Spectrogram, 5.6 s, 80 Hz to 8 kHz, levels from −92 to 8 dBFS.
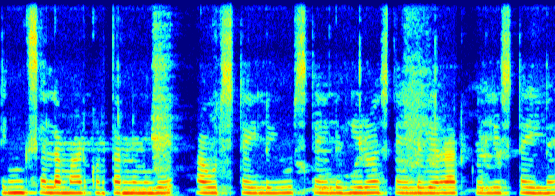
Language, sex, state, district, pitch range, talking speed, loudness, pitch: Kannada, female, Karnataka, Shimoga, 220-225 Hz, 160 wpm, -15 LUFS, 220 Hz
